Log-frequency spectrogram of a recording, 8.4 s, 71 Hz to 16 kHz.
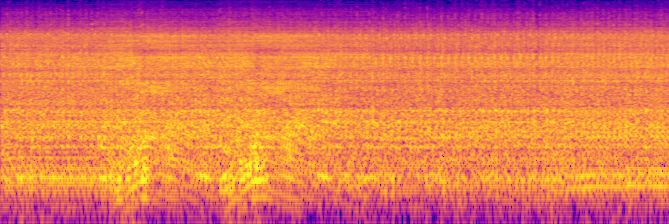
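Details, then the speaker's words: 1968 Evinrude Fisherman 6 hp two-stroke outboard after throttle linkage repair and mixture set to the sweet spot, hood on. Steady, buzzy high-pitched drone at even throttle with only slight vibration underneath; running well, sounds great. "See what it sounds like with the hood on. Sounds great. Little vibration."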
